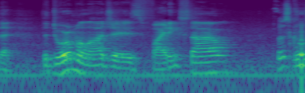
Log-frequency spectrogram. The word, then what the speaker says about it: Dora Milaje: A+ on pronunciation. Thank you. I had been reading it wrong apparently for years. I had been calling them the Dora Milaje.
